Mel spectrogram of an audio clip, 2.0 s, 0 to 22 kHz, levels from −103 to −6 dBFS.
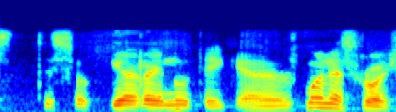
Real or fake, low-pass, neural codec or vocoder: real; 7.2 kHz; none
